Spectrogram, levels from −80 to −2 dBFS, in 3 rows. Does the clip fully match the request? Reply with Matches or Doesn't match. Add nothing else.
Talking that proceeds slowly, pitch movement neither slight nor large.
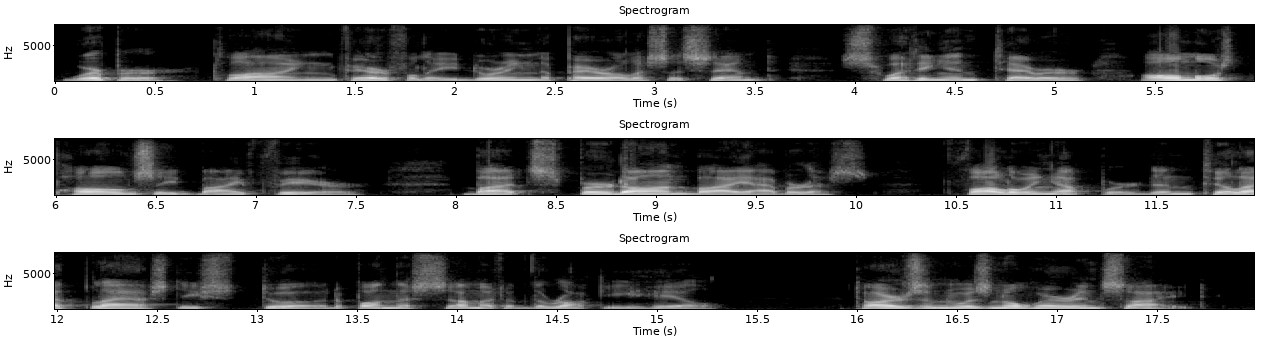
Matches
